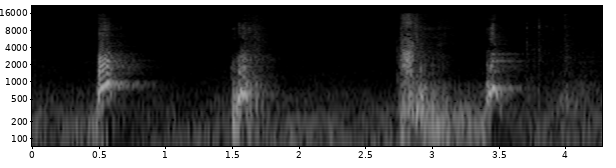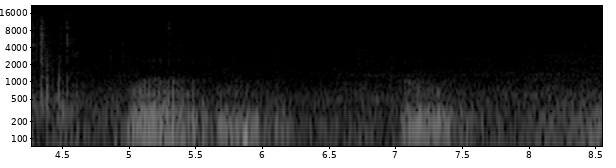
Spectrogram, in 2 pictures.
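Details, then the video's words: A five-month-old female Samoyed puppy named Miss KittyCat plays rough with her owner, giving four sharp barks near the start, then soft growling grumbles and scuffling sounds. "Baby Samoyed Attacking The Owner - 5 months old"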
